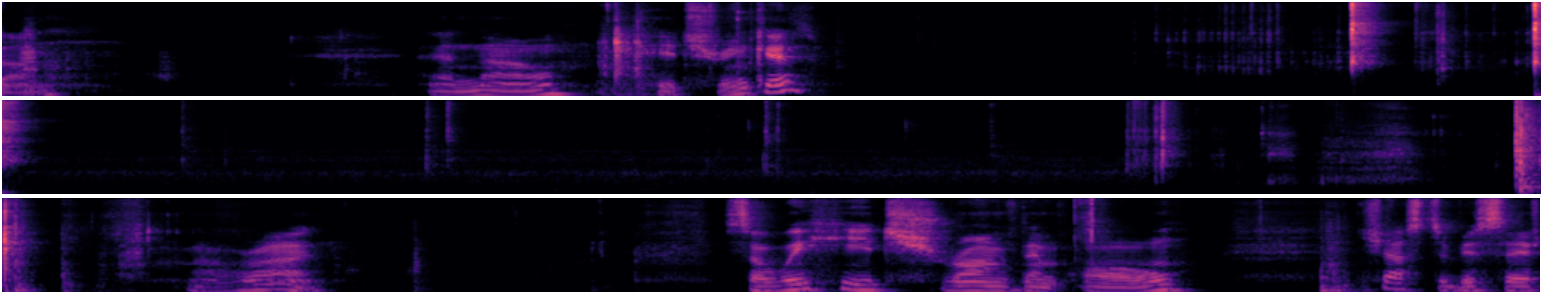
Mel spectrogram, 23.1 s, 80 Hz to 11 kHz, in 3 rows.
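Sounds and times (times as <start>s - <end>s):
faint steady hiss: 0.0s - 4.5s, 6.7s - 23.0s
sharp clicks: 5.7s - 14.0s.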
